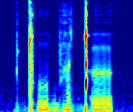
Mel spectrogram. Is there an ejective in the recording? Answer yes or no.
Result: yes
